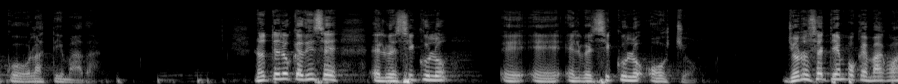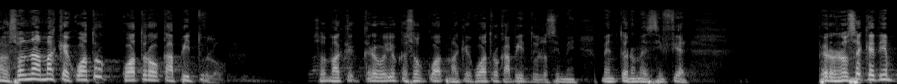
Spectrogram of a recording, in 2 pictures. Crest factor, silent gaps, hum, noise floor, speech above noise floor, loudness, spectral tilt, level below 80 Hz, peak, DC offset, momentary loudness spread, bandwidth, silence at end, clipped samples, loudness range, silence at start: 18 dB; none; none; -78 dBFS; 55 dB; -23 LUFS; -5 dB/octave; -52 dBFS; -6 dBFS; under 0.1%; 15 LU; 13.5 kHz; 0 s; under 0.1%; 8 LU; 0 s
